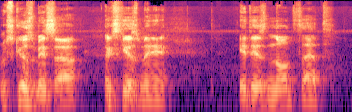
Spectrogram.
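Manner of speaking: very slow, drawn-out, put-on French accent. Imitating a director correcting a performer's pronunciation, in an attempted French accent. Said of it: "I don't know if that was French or not".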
